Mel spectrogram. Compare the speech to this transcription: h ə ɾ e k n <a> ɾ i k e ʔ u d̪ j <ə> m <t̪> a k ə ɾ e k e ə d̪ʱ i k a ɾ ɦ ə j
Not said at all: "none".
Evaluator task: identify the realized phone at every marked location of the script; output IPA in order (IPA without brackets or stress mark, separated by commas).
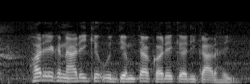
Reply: a, ə, t̪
